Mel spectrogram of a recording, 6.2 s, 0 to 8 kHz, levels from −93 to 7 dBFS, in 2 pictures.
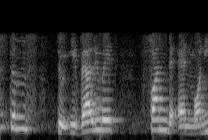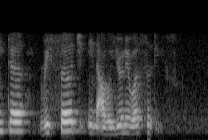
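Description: At 1.50 to 1.53 s and again at 5.34 to 5.37 s there's packet loss with pitch repetition. About 30 ms goes missing each time, which fits a single lost packet. The receiver loops the last pitch period to cover the gap, so you hear a brief held, buzzy note under the band-limited telephone sound.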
